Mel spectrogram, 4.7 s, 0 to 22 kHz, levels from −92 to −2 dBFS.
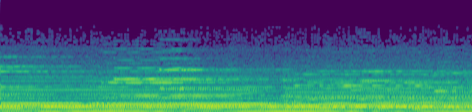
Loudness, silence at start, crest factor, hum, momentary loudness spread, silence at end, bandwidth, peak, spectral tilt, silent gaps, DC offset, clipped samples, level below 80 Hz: -17 LUFS; 0 s; 8 dB; none; 1 LU; 0 s; 5.4 kHz; -8 dBFS; -10.5 dB/octave; none; under 0.1%; under 0.1%; -24 dBFS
